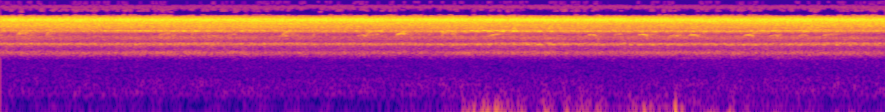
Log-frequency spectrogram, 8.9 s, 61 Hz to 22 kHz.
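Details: Cicadas at dawn, 4:50 am on 4 August, keep up a constant shrill, sizzling drone; from midway a low rumble joins beneath, with a single sharp click shortly after.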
